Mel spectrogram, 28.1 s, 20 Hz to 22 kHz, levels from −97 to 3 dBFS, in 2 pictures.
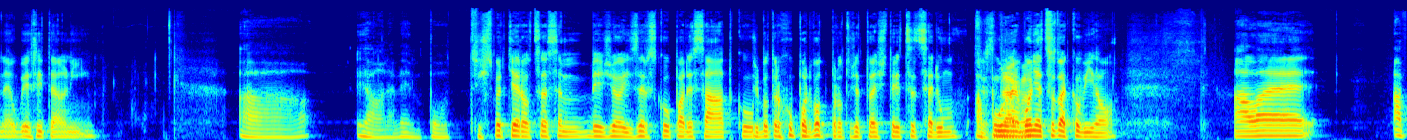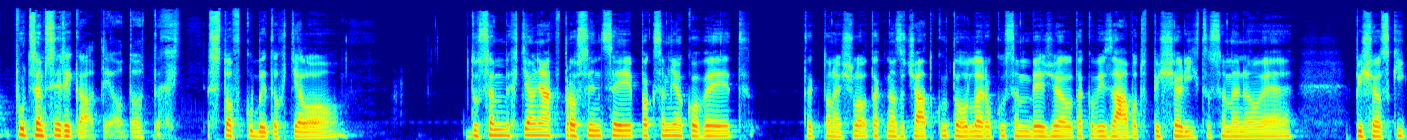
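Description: At 7.53 s the speech skips ahead. About one and a half seconds were dropped, and the two sides join with no gap.

A jitter buffer speed-up follows from 7.57 to 11.13 s. The receiver trimmed pitch-period slices to shed excess delay, running 115% speed at unchanged pitch and sounding hurried. A milder 108% speed-up runs from 11.95 to 14.64 s, ending just before "říkal ty to".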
